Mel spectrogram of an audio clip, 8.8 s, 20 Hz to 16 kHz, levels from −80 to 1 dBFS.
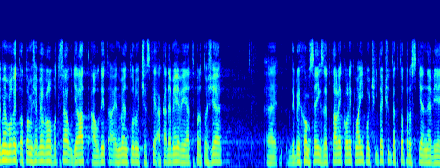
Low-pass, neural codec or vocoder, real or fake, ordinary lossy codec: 7.2 kHz; codec, 16 kHz, 16 kbps, FreqCodec, smaller model; fake; Opus, 64 kbps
